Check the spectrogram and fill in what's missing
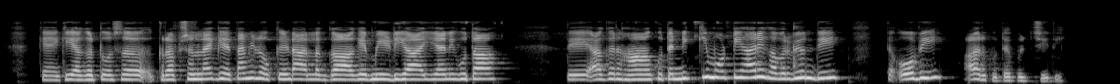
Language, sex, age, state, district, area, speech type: Dogri, female, 30-45, Jammu and Kashmir, Udhampur, rural, spontaneous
